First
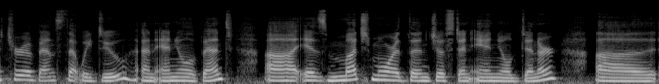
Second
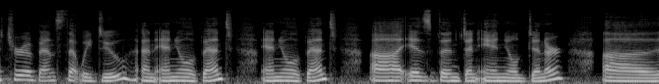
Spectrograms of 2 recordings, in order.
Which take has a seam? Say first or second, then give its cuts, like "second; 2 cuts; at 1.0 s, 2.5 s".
second; 3 cuts; at 2.6 s, 4.3 s, 4.6 s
